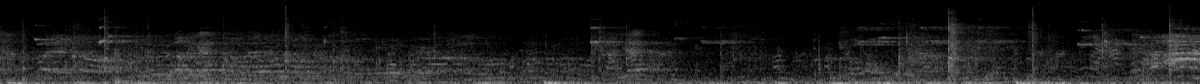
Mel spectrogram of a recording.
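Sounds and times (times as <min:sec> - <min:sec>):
rackets striking shuttlecock: 0:00.0 - 0:03.6, 0:07.2 - 0:12.0.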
